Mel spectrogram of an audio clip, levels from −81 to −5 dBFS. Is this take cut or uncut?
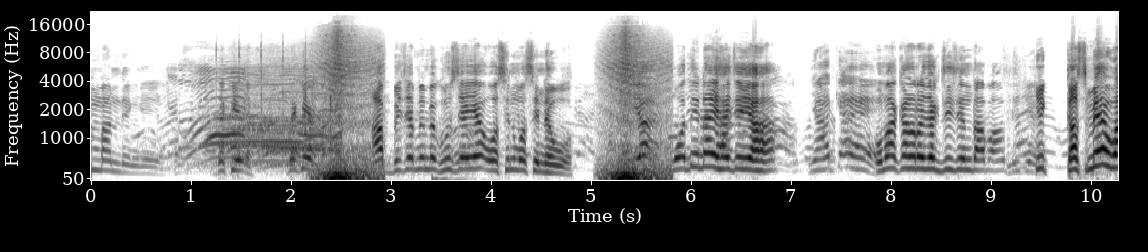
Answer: cut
